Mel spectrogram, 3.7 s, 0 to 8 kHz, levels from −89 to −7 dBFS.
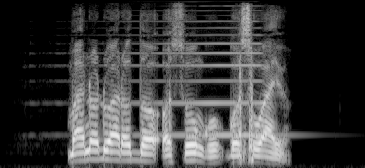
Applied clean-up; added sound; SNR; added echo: none; Bowed string instrument; 16 dB; none.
